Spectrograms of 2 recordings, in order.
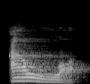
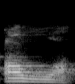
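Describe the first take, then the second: First: The vowel sounds like an open 'a'. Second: The vowel sounds like a rounded 'o'. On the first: The speaker calls it right. "Bacaan yang yang pas sesuai dengan ilmu tajwid itu Allah" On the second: The speaker calls it wrong. "bukan Allah, bukan O tapi A"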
